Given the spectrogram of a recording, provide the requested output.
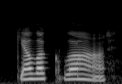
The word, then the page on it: gealag-lair: Gaelic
